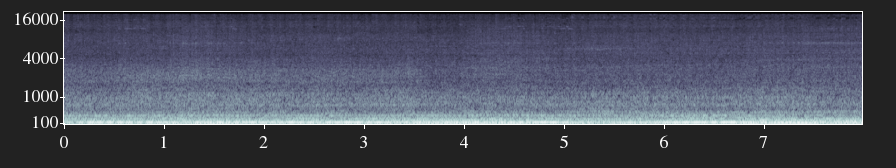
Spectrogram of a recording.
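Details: BMW E34 with LS3 V8, first start during rebuild three years after an accident: deep heavy rumble with fast even burble, no knocks or rattles; idles normally.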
